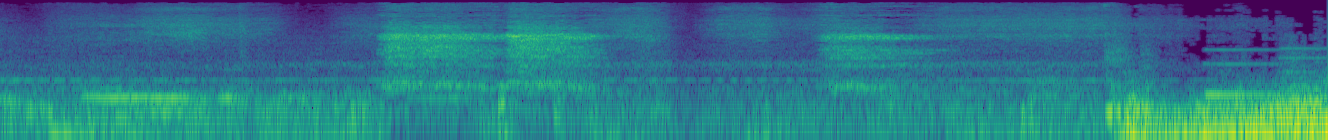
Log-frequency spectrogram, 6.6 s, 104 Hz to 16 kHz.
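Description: Inside a Seibu 2000-series electric train car, MoHa 2375: train noise with two bursts of hissing air, the first about two seconds in and the second about four seconds in. Near the end a sudden, louder low rumble sets in, with a few steady tones over it.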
